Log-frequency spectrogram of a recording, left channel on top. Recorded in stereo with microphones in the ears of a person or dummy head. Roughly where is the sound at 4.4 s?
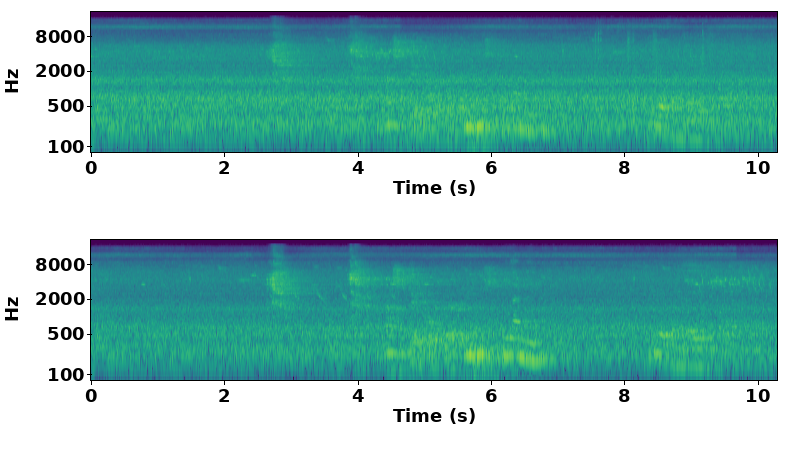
Centre.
